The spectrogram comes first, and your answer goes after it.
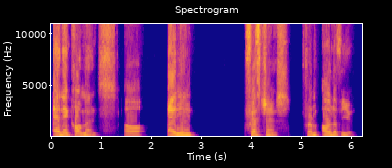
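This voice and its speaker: A male professor with a Chinese accent, giving a conference lecture in halting English with frequent repetitions and hesitations. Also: medium pitch, big pitch swings. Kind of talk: conference lecture and question answering.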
